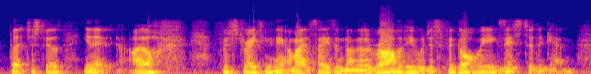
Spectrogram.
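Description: A man's fairly high, monotone voice with flat intonation at a very fast pace, over noticeable background noise. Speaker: writer and party member. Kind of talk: interview discussion.

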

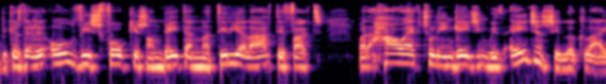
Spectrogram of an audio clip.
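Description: The man's pitch is fairly high, varying in an ordinary way. He speaks with an Italian accent. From Italy. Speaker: media studies lecturer. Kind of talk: interview. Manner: halting.

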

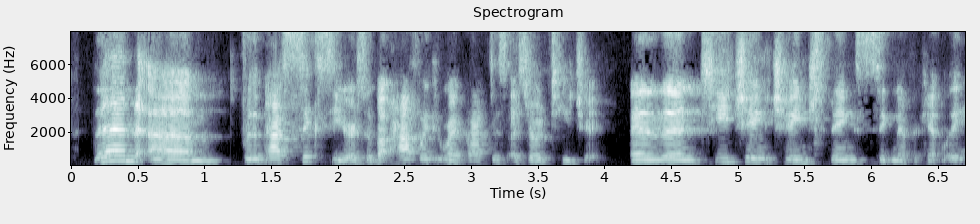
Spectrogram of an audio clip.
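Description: A woman with an American accent speaks at medium pitch and a fairly quick pace. She uses ordinary pitch variation and hardly any pauses. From San Diego, California. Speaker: lawyer. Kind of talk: interview.

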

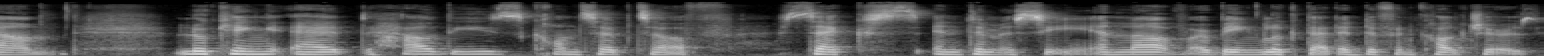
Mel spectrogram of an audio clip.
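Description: A woman speaking in a flat monotone at a fairly slow pace, her pitch fairly low. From Israel. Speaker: documentary filmmaker. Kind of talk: interview. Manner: halting.

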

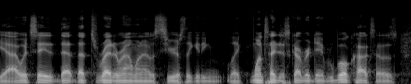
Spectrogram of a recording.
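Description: A man's very deep, low voice with vocal fry at a very fast pace. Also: very clean recording, silent background. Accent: American. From Chicago, then Los Angeles area. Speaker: podcast host and game show enthusiast. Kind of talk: casual chat.

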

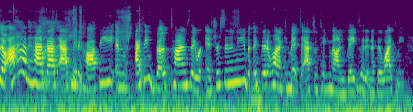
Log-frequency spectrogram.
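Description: With noticeable background noise behind her, a woman speaks very fast in a raised, projected voice with hardly any pauses. Her pitch is high and her intonation lively. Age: 20s. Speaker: podcast co-host. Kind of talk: casual chat.

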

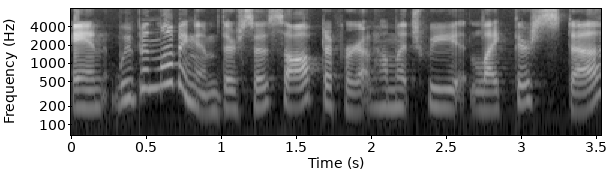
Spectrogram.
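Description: This woman has a normal speaking voice. Her pitch sits in the middle range. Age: 30s. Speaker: podcast co-host and mother. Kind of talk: casual chat.

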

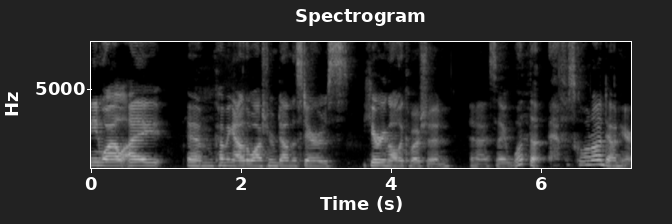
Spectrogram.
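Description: In a very clean recording with a silent background, a woman uses a normal speaking voice at medium pitch and a moderate pace, with ordinary pitch variation and big swings in loudness. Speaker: tabletop role-playing game player. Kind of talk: tabletop role-play session, casual.

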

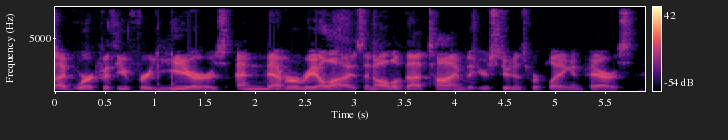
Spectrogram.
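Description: A normal speaking voice with a Canadian accent, moderate pace, ordinary pitch variation and hardly any pauses. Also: man. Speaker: high school English teacher. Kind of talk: casual interview chat.

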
